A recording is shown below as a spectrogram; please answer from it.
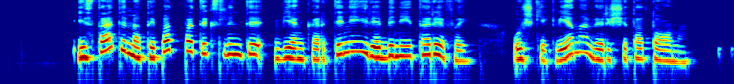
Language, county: Lithuanian, Alytus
